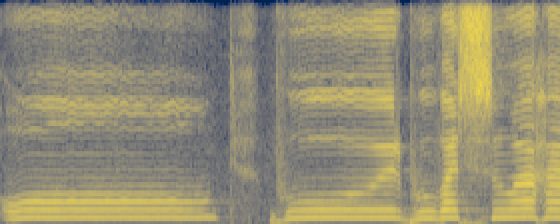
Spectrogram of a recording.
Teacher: We don't stress the Swaha, Suvaha, but make it into one syllable.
